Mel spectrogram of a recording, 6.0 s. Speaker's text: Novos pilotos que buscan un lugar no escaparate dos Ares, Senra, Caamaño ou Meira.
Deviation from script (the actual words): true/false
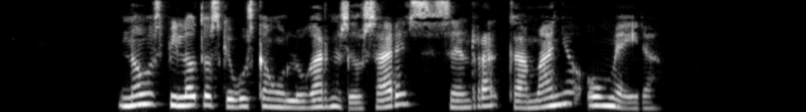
true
